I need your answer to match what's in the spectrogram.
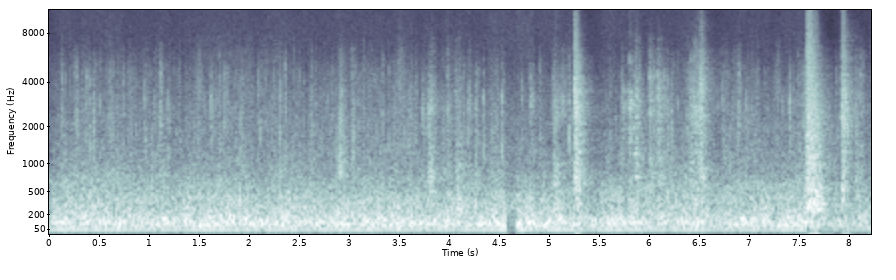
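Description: A heavy, continuous rumble of thunder from a storm rolls on throughout, loud, with scattered sharper cracks breaking through the deep low roar.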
